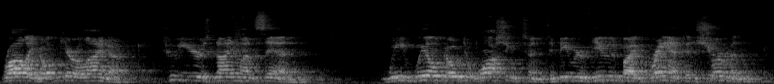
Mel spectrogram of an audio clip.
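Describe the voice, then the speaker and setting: Guy declaiming civil war letters, formal, super echoey room, kinda high voice. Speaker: presenter reading historical letters aloud. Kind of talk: dramatic reading of a Civil War soldier's letters. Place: large room at a live presentation. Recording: very echoey room, far from the mic.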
